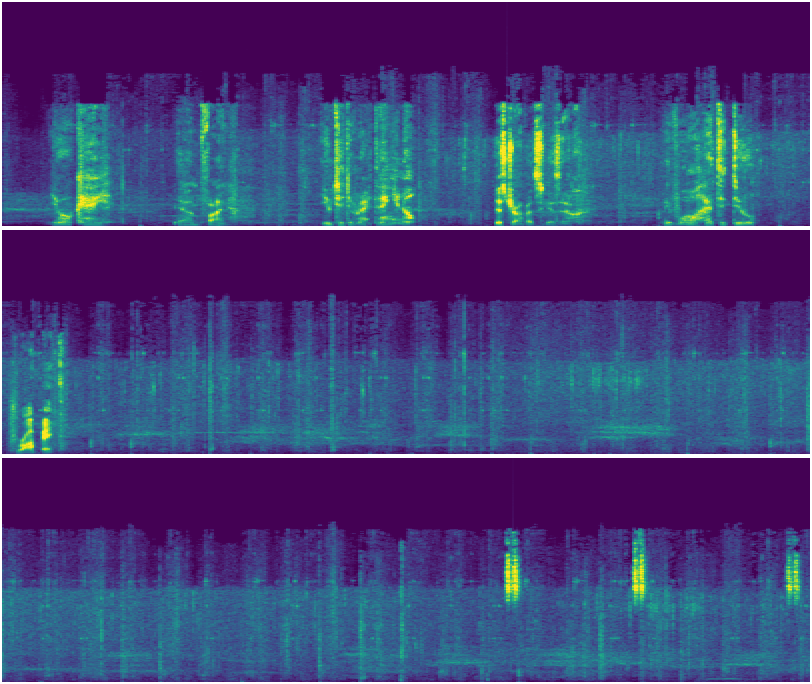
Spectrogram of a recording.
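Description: Footsteps crunch through grass and dirt.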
